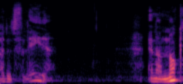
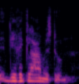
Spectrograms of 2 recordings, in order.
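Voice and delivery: ordinary talk

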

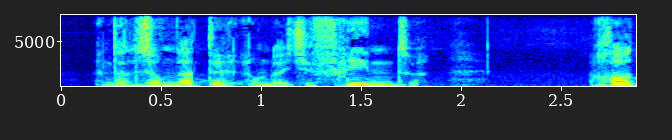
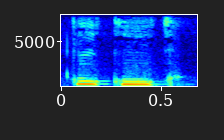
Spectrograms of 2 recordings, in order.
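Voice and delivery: high, loud comic bonk noise, much higher; mock bonk sound; 7 dB louder than usual. Preacher telling David and Goliath to children, a high comic bonk. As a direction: squeak out the stone's impact like a cartoon.

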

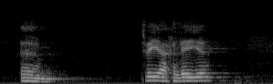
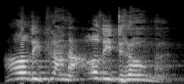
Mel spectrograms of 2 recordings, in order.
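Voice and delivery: much higher and louder, ringing out; passionate proclamation; 6 semitones higher, 16 dB louder than usual. Real, not acted. Speaker tells audience his dreams returned, ringing passionate cry. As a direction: proclaim it like a preacher.

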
